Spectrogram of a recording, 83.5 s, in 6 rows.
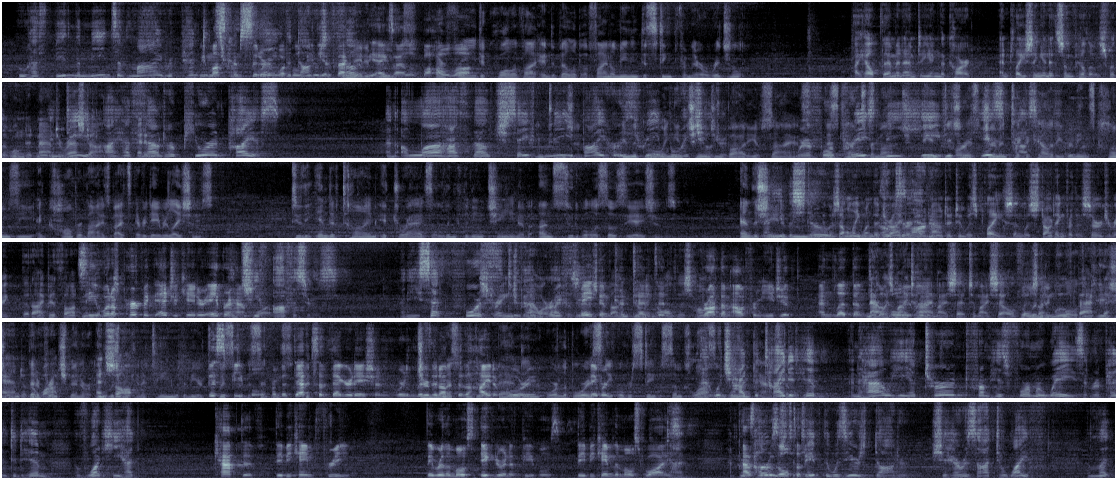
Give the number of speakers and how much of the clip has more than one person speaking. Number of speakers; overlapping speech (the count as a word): four, about 35%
